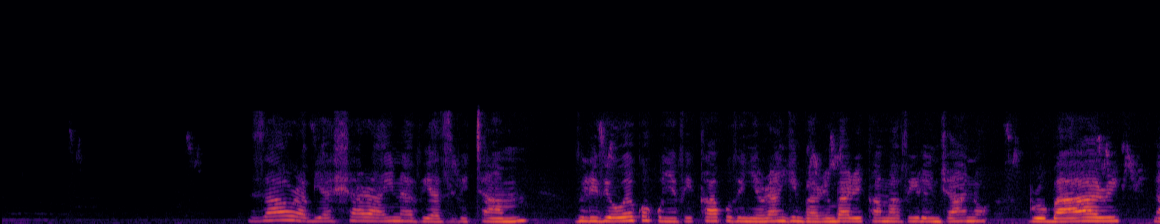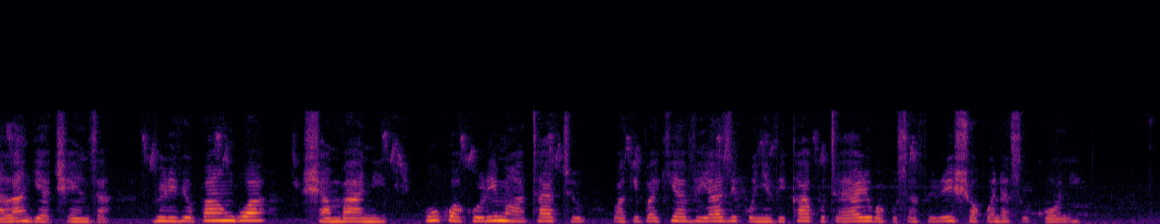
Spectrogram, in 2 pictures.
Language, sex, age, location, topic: Swahili, female, 18-24, Dar es Salaam, agriculture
